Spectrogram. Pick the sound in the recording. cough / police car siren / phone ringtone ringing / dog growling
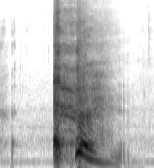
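cough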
